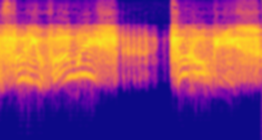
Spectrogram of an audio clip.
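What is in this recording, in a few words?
Polish player killed ally mood medium; speech; War Thunder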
